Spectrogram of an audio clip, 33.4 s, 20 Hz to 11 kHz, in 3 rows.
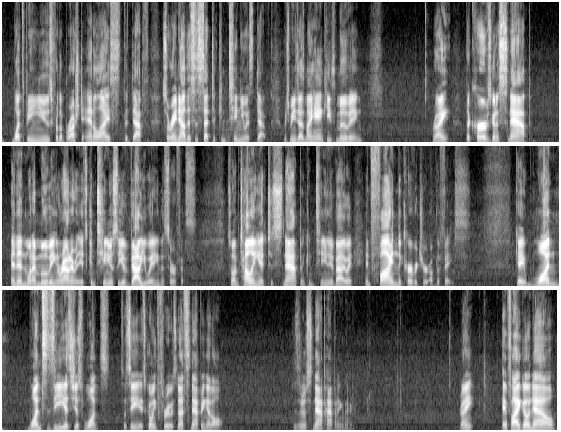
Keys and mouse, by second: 22.0 click, 22.9 right click, 23.7 click, 24.5 right click, 25.7-29.3 right drag, 31.1 right click, 31.8 ctrl+z, 32.9 click.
